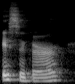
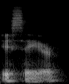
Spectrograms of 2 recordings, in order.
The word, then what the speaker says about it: Issager: isaiah isaiah isaiah isaiah basically the g is more like a yeah a yeah yeah um so her name is helen issayer um and this is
